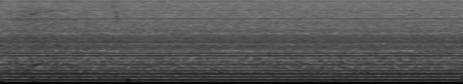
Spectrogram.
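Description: Steady low electrical mains hum with a few evenly spaced overtones over a faint hiss, unchanging throughout.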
